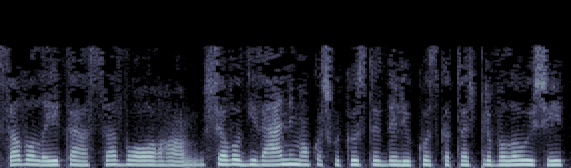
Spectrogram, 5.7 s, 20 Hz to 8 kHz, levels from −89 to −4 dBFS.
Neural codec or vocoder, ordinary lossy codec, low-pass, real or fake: codec, 16 kHz in and 24 kHz out, 0.6 kbps, FocalCodec, streaming, 2048 codes; MP3, 24 kbps; 7.2 kHz; fake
